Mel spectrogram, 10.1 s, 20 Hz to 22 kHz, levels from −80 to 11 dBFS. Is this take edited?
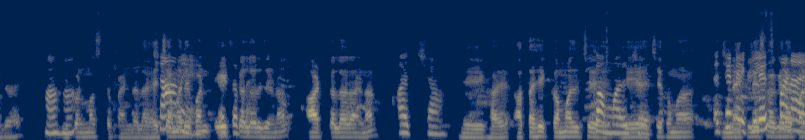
no; 0 cuts

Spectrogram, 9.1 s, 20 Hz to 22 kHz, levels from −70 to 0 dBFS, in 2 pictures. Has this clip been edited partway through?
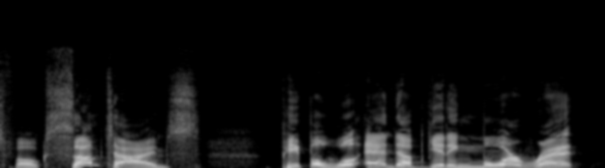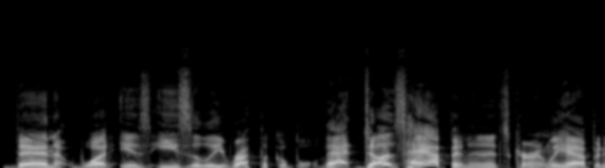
no; 0 cuts

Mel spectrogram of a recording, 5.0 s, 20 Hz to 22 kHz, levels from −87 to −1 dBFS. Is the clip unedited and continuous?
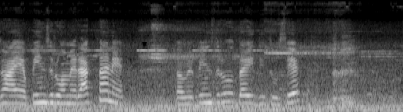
yes; 0 cuts

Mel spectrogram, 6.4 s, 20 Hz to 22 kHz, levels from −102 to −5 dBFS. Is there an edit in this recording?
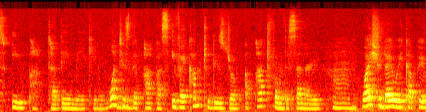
no; 0 cuts

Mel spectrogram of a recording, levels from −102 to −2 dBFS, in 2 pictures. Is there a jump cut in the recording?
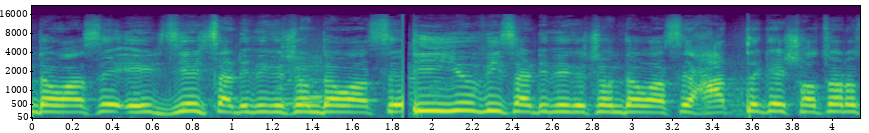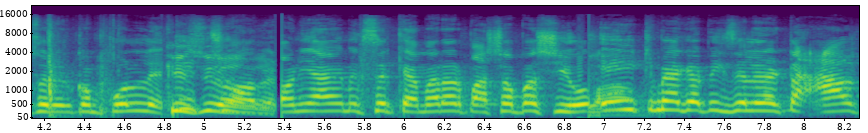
yes; 3 cuts; at 1.9 s, 5.1 s, 7.0 s

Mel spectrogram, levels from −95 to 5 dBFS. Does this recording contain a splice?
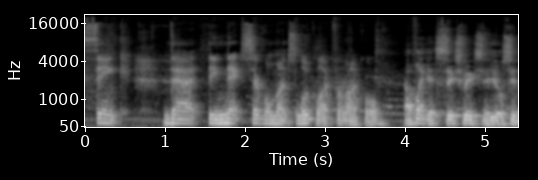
no; 0 cuts

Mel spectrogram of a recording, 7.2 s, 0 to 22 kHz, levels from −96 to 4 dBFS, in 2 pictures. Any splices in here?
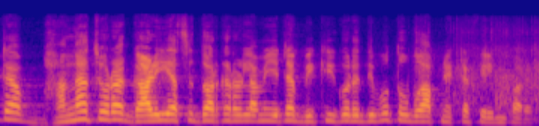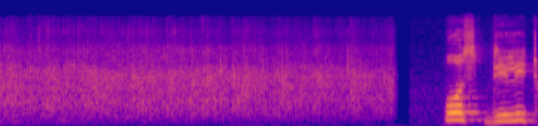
yes; 1 cut; at 6.2 s

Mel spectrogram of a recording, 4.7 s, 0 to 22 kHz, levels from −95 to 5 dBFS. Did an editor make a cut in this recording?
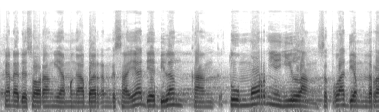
no; 0 cuts

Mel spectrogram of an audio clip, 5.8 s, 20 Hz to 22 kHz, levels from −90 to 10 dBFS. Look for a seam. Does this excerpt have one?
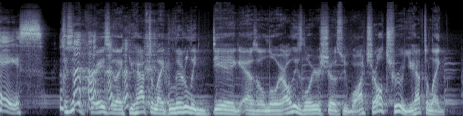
no; 0 cuts

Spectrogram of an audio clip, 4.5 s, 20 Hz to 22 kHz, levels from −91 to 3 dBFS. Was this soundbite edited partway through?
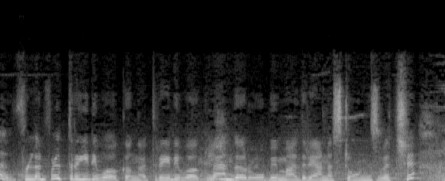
no; 0 cuts

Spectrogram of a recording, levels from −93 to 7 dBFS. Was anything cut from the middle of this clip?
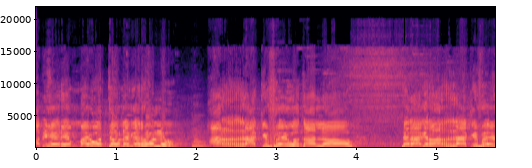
no; 0 cuts

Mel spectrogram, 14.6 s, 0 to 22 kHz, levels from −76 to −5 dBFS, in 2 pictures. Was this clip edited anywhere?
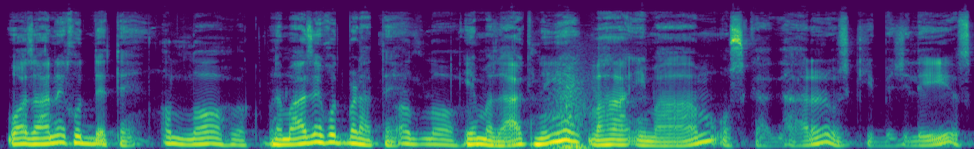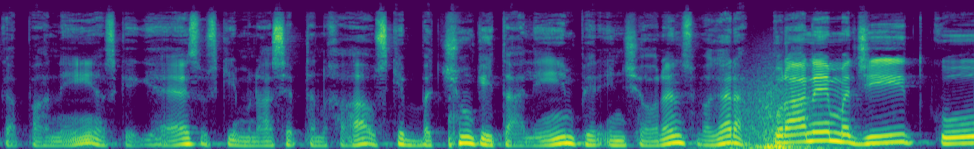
yes; 2 cuts; at 4.3 s, 13.0 s

